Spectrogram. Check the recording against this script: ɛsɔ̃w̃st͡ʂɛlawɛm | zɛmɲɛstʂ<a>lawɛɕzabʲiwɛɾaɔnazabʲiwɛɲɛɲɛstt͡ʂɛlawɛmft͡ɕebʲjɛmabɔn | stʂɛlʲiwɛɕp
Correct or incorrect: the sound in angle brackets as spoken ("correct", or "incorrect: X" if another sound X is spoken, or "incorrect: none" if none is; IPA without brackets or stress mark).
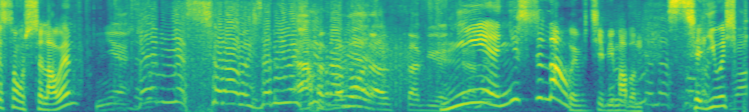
incorrect: ɛ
